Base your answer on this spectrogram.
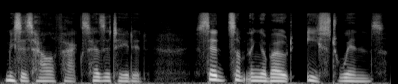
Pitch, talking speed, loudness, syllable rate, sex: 160 Hz, 120 wpm, -19 LUFS, 4.8 syllables/s, female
